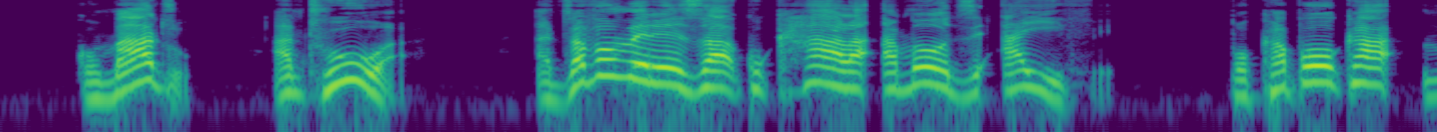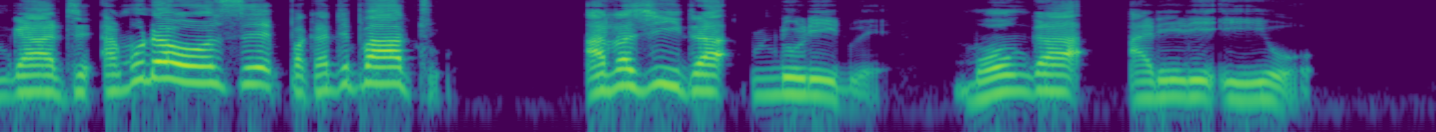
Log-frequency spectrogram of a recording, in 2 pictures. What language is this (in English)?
Nyanja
